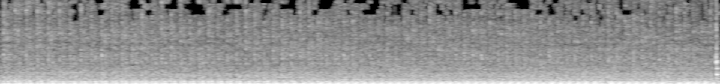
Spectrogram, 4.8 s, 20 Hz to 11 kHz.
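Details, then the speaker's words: Grasshopper zero-turn mower with a rebuilt Kohler CH25S twin-cylinder engine, first start after final assembly with a little choke: starts readily into a steady, even idle that picks up on throttle, with no knocks or misses. "now we start it up starts up good a little throttle"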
